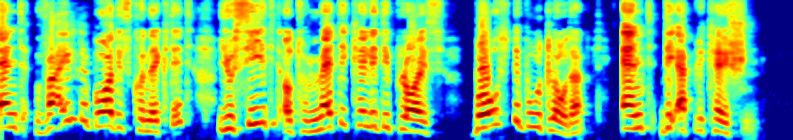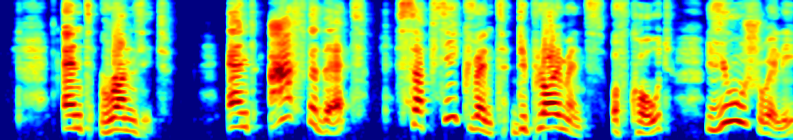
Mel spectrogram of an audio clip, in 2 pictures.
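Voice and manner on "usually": stress placed on the word 'usually'. Narrating a software tutorial to viewers, stress on usually. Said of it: "emphasis is on usually".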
